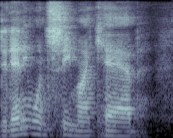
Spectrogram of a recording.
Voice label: male inv 16k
